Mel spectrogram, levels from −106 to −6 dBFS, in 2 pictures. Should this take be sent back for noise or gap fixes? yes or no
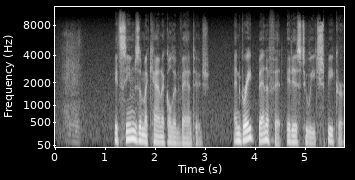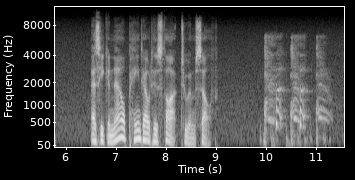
yes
